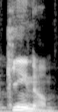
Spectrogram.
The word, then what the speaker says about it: Keenum: Well, I'm Kenum. It sounds like car key and I'm feeling numb from the cold, but it's spelled differently.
